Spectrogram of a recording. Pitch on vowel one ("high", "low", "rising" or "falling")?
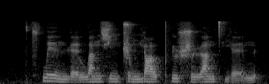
falling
